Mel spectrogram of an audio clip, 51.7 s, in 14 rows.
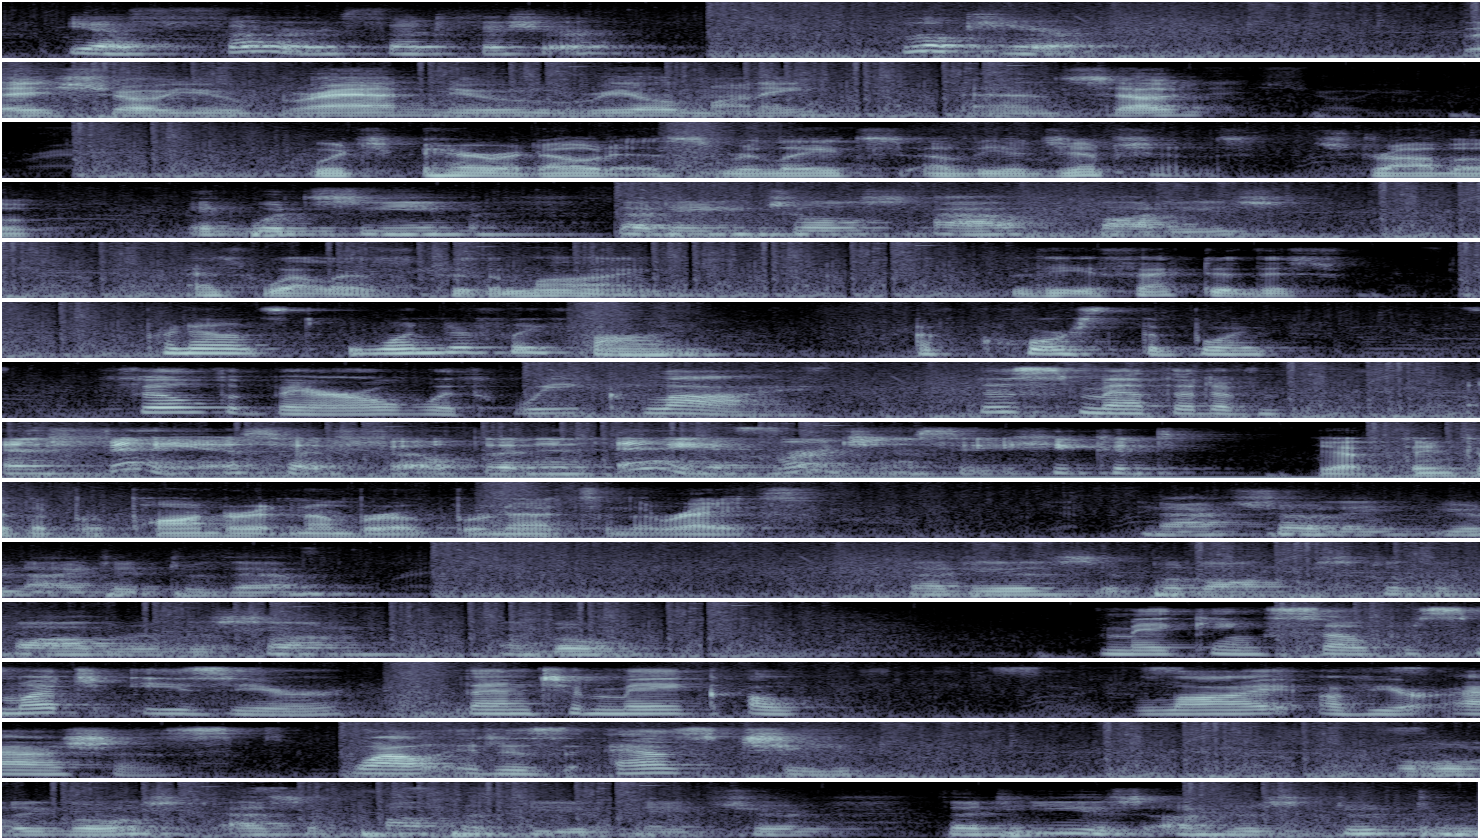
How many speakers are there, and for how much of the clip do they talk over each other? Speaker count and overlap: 9, no overlap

